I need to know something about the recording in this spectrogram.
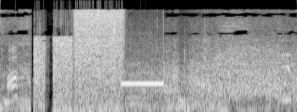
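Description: Loud wheezing laughter that cuts off abruptly, followed by a short burst of loud noise and a single short high-pitched bleep tone about a second in.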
